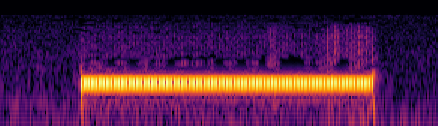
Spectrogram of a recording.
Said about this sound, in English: Remember when every ring sounded different? They all sound the same now.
